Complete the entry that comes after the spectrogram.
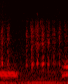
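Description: Sheep in the real-time strategy game Age of Empires bleat in a short series of nasal calls, moderately close, against a steady low background hum.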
